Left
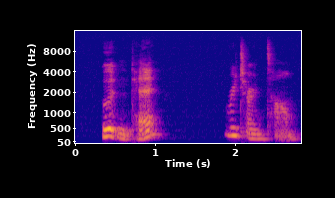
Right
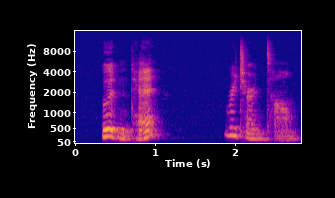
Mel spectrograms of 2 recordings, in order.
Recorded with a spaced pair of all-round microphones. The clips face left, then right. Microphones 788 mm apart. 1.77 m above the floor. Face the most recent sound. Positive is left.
turn(degrees=-55)  # may be behind; listen again after turning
